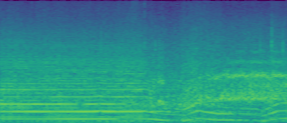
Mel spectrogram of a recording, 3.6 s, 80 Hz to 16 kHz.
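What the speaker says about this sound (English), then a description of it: "You can hear kind of the squealing of the tires as it turns" Tires squeal on a rear-wheel-drive, front-engine car under hard braking into a turn in Forza 5, a loud sustained screech over the engine note that bends and shifts pitch as the car slides.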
